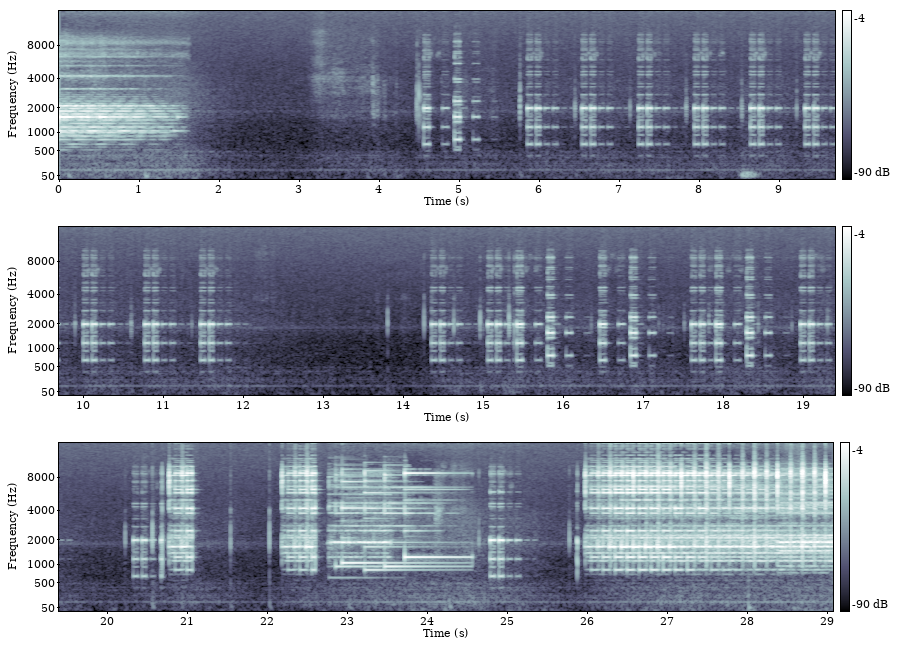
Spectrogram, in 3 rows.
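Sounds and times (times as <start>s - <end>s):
mobile phone ringtone beeping: 0.0s - 1.6s, 22.2s - 25.0s, 26.0s - 29.0s.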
